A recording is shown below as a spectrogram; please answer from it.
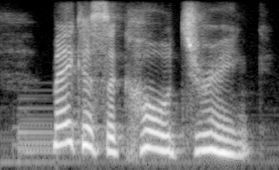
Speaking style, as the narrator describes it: cried Daisy

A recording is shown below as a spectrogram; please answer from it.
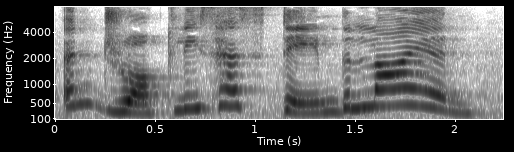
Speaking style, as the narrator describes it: they cried

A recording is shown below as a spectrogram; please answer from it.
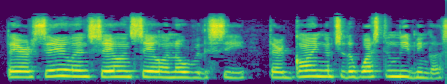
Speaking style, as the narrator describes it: said Sam, half chanting the words, shaking his head sadly and solemnly

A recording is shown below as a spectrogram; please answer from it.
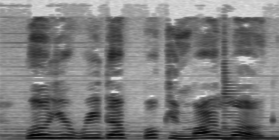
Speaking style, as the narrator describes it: she cried

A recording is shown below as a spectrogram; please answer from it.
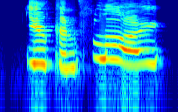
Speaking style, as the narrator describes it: screamed George

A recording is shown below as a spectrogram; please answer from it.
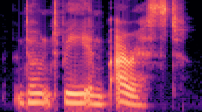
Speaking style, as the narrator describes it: he whispered huskily

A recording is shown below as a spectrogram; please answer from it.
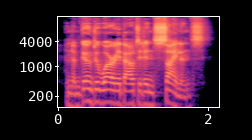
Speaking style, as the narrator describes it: Cantrell said irritably

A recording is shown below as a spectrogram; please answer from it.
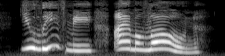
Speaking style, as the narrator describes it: the girl springs onto my back, screaming

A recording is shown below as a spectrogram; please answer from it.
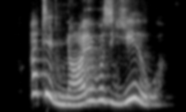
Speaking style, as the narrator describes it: cried Matt

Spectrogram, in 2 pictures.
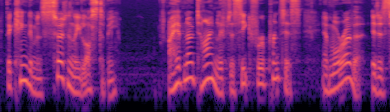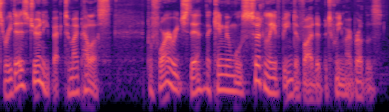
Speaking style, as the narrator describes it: he cried

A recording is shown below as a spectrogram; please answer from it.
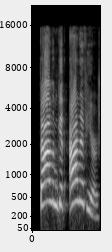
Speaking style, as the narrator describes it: she screamed

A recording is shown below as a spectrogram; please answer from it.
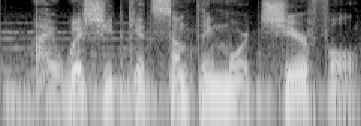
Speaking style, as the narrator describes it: Emerald whispered to Lou

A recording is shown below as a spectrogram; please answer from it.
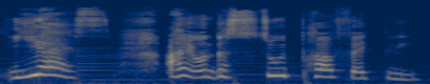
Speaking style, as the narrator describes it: I screamed

